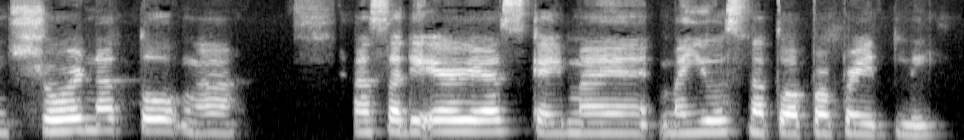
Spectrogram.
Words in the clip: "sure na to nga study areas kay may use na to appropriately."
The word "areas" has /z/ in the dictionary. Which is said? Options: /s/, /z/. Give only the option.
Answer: /s/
